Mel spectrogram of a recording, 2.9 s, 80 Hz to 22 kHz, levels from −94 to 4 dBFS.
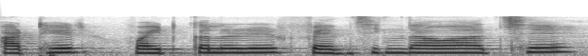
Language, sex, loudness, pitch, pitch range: Bengali, female, -14 LUFS, 260 Hz, 250-270 Hz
